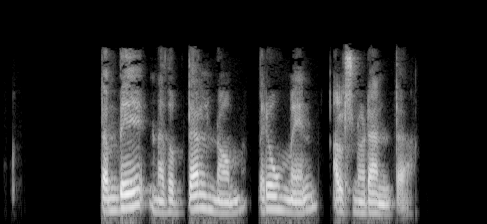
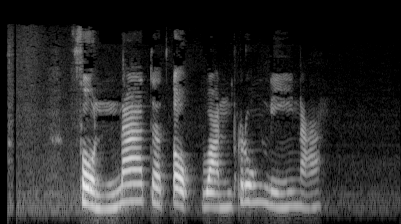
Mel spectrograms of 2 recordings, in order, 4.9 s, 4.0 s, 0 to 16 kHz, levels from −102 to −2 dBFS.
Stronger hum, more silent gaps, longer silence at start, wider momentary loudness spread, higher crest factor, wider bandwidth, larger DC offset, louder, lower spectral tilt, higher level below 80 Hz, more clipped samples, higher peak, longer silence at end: neither; first, 2.51-2.58 s vs none; first, 1 s vs 0.75 s; second, 9 LU vs 17 LU; about the same, 18 dB vs 22 dB; second, 8.2 kHz vs 11 kHz; neither; first, -19 LUFS vs -24 LUFS; about the same, -5 dB/octave vs -6 dB/octave; first, -62 dBFS vs -82 dBFS; neither; about the same, -2 dBFS vs -4 dBFS; about the same, 0.75 s vs 0.8 s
